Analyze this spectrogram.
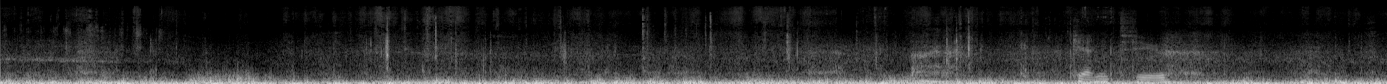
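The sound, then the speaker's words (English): Wind buffets a microphone outdoors, a constant low rumbling roar that fills the whole stretch, with a person talking on and off over it. “All this, whoops, windy. Oh, I'm so sorry about the wind.”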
